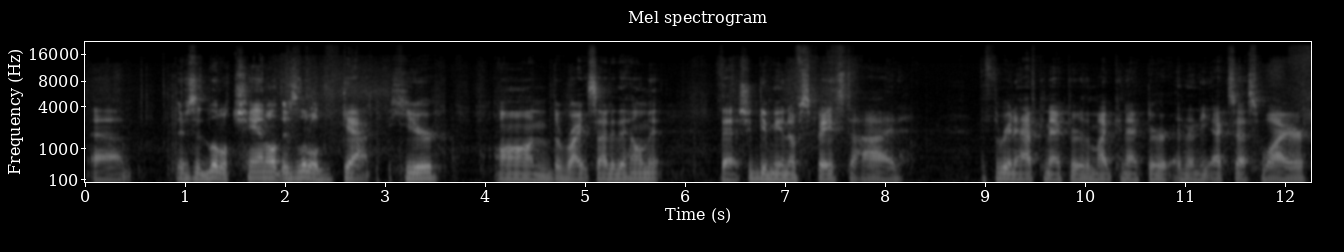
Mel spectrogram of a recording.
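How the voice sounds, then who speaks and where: A man's voice: fairly low pitch, level tone, a little mellow, clean tone. A man narrating a hands-on install tutorial, talking casually and without hurry through each step as he works. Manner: unhurried, talks through each step while working with his hands. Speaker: host of a motorcycle gear install video.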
